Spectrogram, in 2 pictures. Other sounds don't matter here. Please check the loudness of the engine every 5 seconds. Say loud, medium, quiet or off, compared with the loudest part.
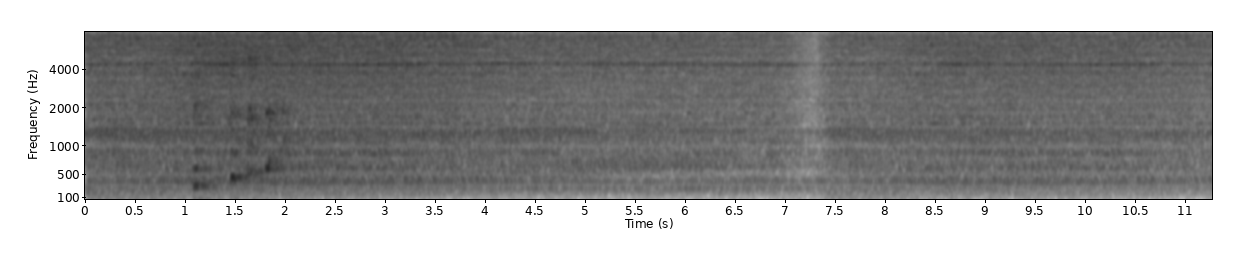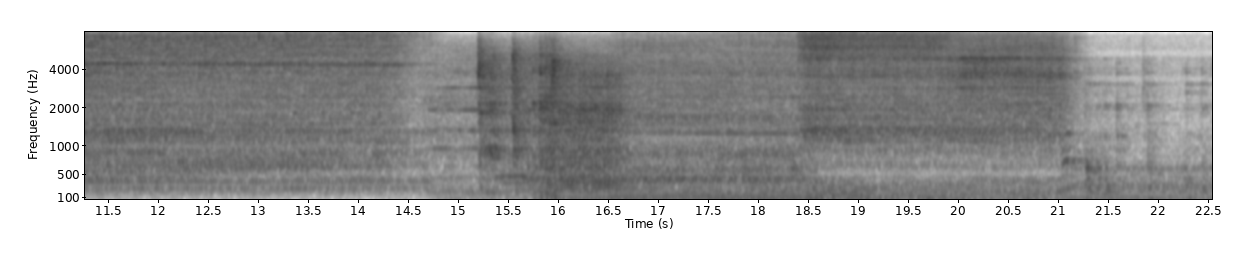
loud, medium, medium, medium, medium.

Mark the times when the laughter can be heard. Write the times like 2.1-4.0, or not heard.
1.1-2.0.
